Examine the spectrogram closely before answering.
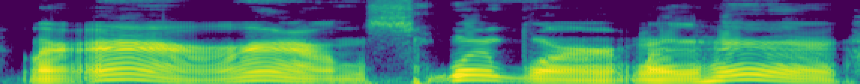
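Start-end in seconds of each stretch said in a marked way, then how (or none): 0.2-2.1 nasal, high cartoon drone, drawn out; goofy nasal cartoon impression; Squidward. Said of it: "you talk up in your nose". 2.4-2.8 slow, high nasal cartoon voice with a honking laugh; nasal cartoon impression ending in a honky laugh; Squidward. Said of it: "that's how Squidward talks".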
